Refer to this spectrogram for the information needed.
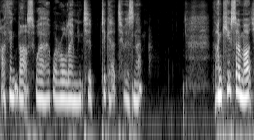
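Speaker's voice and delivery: strained, hoarse voice giving out. Closing a conversation and thanking the guest, strained, failing voice. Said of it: "I'm sorry my voice has given up".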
